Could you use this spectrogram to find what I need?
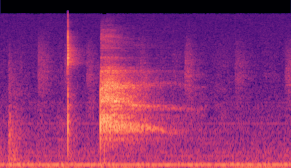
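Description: A man sighs contentedly.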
